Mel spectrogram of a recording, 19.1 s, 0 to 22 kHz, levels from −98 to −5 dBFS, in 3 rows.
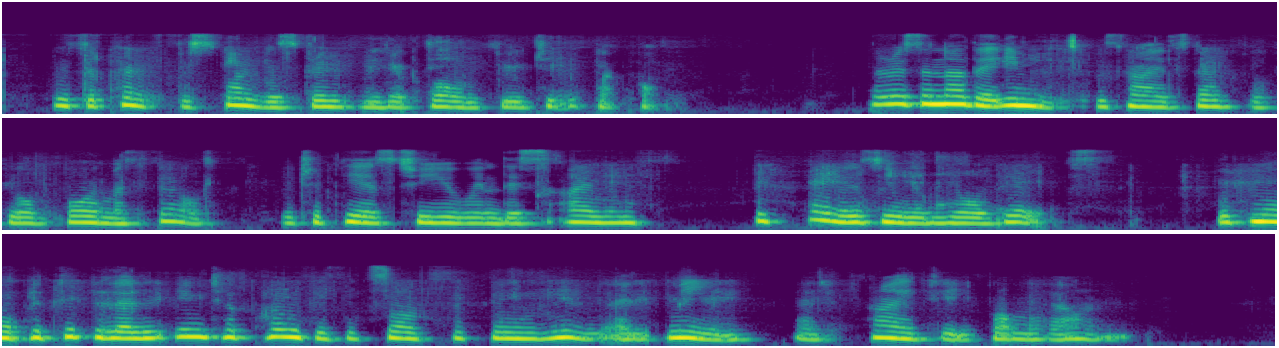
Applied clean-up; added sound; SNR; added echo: neural mask model DeepFilterNet 3.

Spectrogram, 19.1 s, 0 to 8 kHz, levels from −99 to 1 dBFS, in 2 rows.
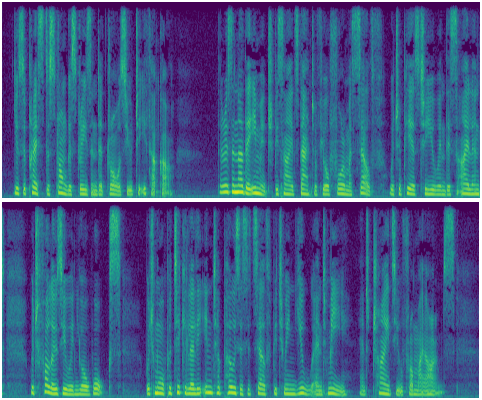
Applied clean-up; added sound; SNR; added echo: none; none; none; none.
